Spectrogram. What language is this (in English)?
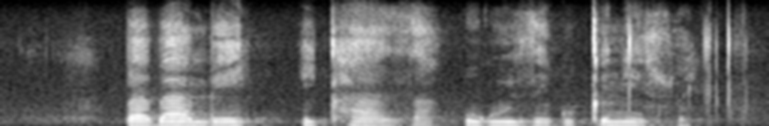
Zulu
